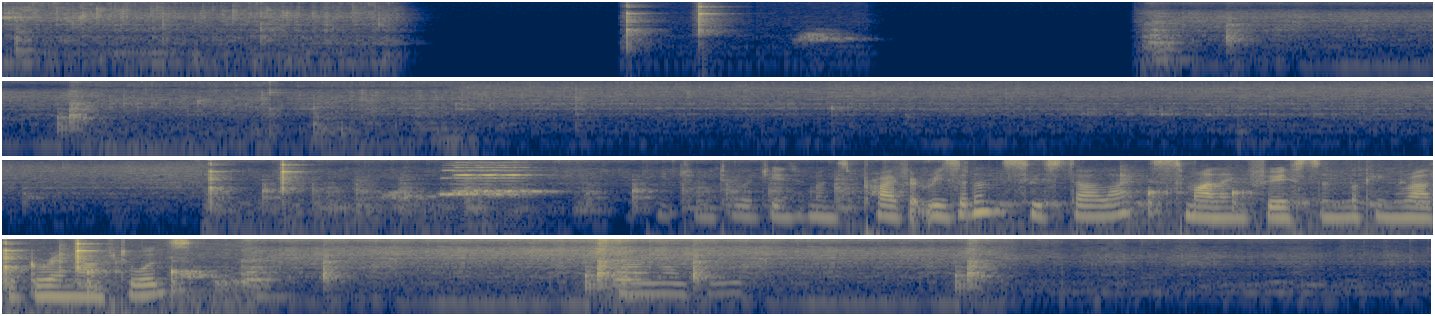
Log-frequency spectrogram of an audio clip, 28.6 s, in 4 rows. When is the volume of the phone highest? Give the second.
17 s.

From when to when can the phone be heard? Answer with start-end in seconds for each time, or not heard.
15.3-17.1.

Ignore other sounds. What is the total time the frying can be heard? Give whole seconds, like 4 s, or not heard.
25 s.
